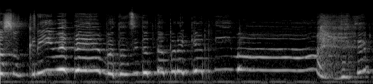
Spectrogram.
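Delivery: a sweet high-pitched plea; cutesy call-out. Acted. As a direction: coax them to subscribe like a playful child. Cute subscribe call-out.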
